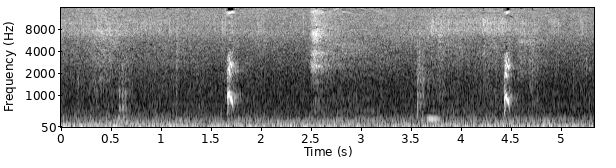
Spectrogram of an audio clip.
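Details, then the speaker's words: Faint, brief catching sounds about every three seconds under steady background noise, squeaking like a toy; hiccups in a baby girl held in someone's arms. "She sounds like a toy. She sounds like a toy."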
